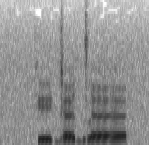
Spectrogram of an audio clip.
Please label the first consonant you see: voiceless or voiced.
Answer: voiceless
